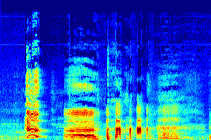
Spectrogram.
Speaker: I'm sorry trying to control my hiccup can you still hear it yeah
